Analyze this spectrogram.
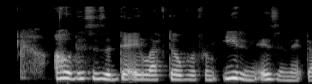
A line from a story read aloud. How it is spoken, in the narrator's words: Diana said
